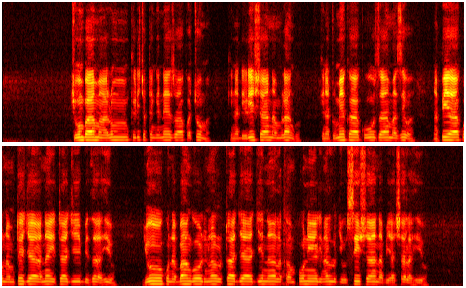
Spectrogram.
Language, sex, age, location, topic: Swahili, male, 25-35, Dar es Salaam, finance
